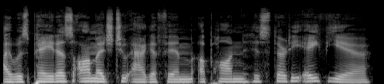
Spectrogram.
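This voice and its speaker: A man plays a young noblewoman of pulp fantasy. The voice is soft, smooth and clear, with formal archaic phrasing. The recording is dry and close. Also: mid-range voice, fairly even intonation, moderate pace, dry recording, close to an everyday voice. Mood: composed, confiding.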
